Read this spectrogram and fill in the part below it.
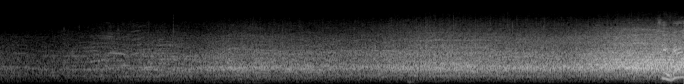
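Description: A large arena crowd cheers and roars, growing louder.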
